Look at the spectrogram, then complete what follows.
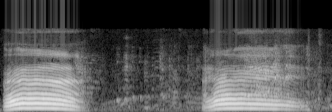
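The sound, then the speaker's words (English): A person does two long, loud, drawn-out cow moo imitations, separated by a brief pause with faint background murmuring or chuckling in between. “was that a pretty good cow?”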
